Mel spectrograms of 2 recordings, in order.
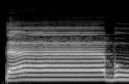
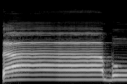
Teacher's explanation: इस वक्त आप अपनी स्क्रीन पर जो लफ्ज़ देख रहे हैं इसमें भी ता के साथ अलिफ आया है तो इसको अलिफ मद्दा करते हुए लंबा करेंगे और इस अलिफ की अदायगी बारीक ही करेंगे हम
